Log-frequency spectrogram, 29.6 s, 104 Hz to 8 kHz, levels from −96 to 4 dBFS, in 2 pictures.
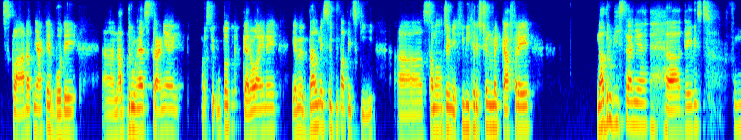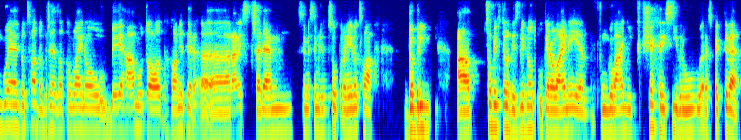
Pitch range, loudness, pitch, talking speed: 130-150 Hz, -21 LUFS, 140 Hz, 110 wpm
